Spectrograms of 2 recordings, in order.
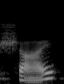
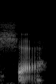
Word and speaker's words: sea: I would say "sea" or "ní hea" Sea = Is ea and "shy" and "sheh" (not spelled like this as Irish) is said in dialects in Donegal sheh, shy "shy" is a combination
